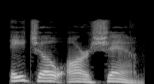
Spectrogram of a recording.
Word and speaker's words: Horsham: Darby the county town of Derbyshire pronounced Derbyshire Horsham after Horsham pronounced hor sham England Lancaster County and Lancaster after the city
